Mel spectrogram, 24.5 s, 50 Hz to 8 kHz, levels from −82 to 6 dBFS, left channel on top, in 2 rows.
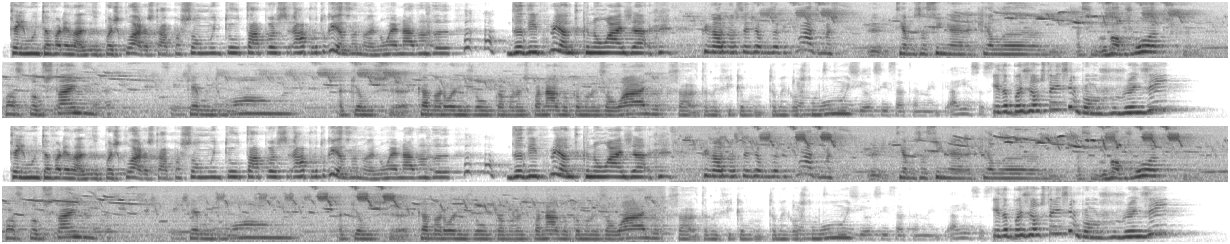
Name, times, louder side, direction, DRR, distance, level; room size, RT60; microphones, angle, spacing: voice 1, 0.1-4.5 5.0-12.0 12.3-13.4 14.1-15.2 15.6-20.8 22.2-23.9, left 1 dB, 5° left, 9 dB, 1.4 m, -24 dB
voice 2, 4.2-5.0 5.4-5.5 12.6-13.3 13.8-14.7 20.2-22.4, left 2 dB, 35° left, 10 dB, 1.6 m, -38 dB
sound 1, 6.7-18.9, right 7 dB, 45° right, 2.2 m, -29 dB
23.0 x 20.5 x 9.7 m, 0.76 s
head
